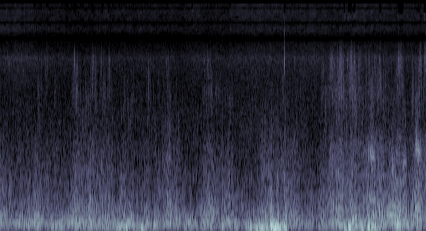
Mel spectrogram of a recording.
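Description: Strong wind sweeps across an open prairie field, roaring and buffeting steadily against the microphone with low rumbling gusts that swell toward the end.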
